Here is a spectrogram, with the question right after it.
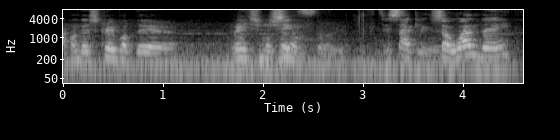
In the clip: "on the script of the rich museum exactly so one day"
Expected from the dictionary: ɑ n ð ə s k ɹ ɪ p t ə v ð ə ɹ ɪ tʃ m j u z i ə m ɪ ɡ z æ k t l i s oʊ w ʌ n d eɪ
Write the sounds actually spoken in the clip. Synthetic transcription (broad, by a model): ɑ n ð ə s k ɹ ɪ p ə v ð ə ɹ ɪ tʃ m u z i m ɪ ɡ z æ k t l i s oʊ w ʌ n d eɪ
